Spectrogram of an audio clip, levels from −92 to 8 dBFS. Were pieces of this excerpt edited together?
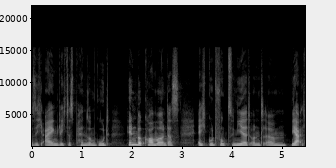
no; 0 cuts

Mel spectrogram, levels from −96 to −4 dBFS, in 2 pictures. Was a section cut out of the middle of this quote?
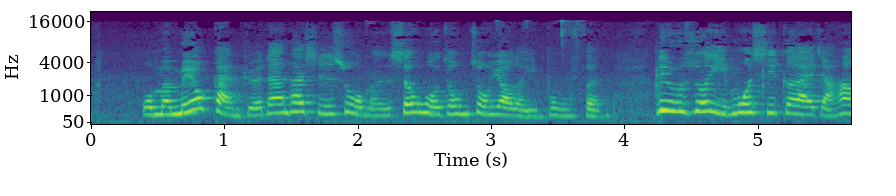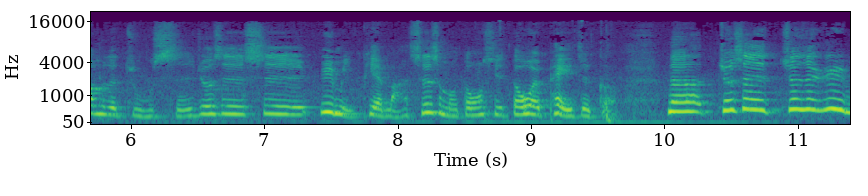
no; 0 cuts

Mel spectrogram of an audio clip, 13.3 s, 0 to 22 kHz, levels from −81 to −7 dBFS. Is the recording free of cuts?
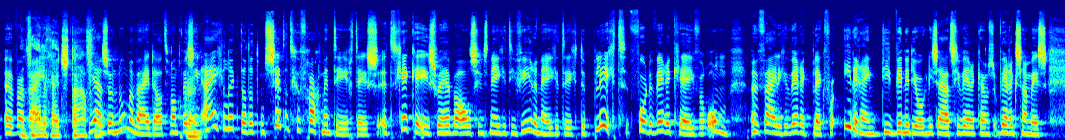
yes; 0 cuts

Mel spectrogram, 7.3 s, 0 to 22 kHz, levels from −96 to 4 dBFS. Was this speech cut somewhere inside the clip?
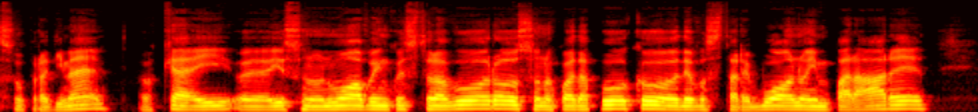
yes; 1 cut; at 0.9 s

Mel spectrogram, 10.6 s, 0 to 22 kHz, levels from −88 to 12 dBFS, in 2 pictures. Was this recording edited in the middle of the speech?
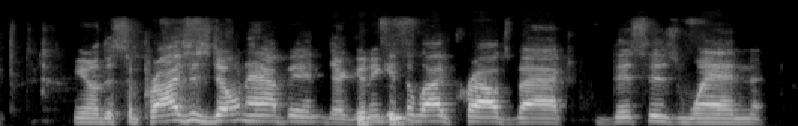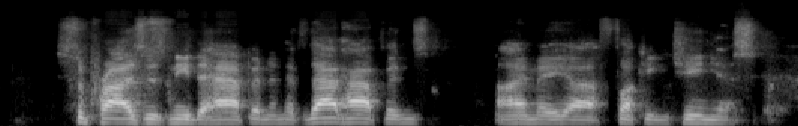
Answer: no; 0 cuts

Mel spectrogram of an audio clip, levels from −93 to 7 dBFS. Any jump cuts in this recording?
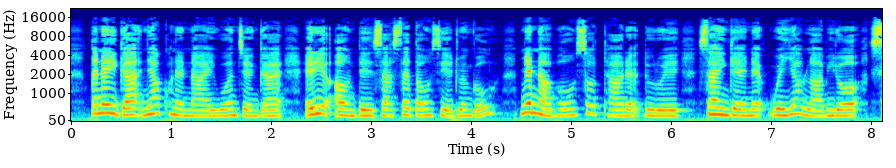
no; 0 cuts

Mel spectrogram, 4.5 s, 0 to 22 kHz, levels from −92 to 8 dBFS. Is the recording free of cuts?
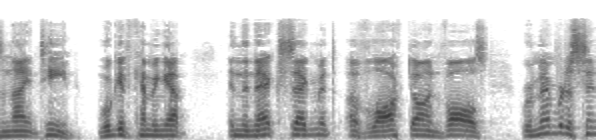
no; 1 cut; at 1.0 s

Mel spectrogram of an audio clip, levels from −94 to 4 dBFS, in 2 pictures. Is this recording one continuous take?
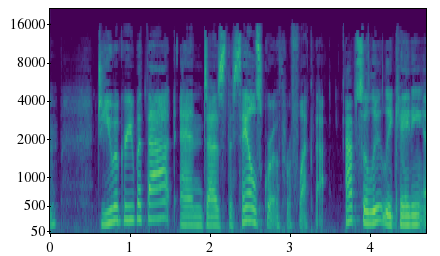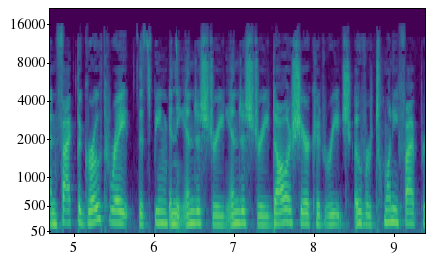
no; 3 cuts; at 3.5 s, 6.2 s, 6.9 s

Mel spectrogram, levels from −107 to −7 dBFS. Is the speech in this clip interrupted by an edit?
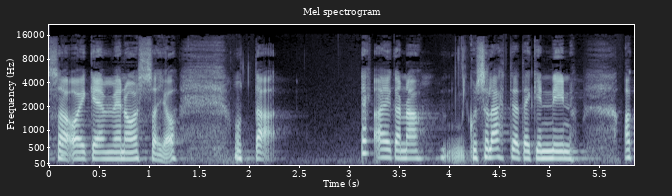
yes; 1 cut; at 3.2 s

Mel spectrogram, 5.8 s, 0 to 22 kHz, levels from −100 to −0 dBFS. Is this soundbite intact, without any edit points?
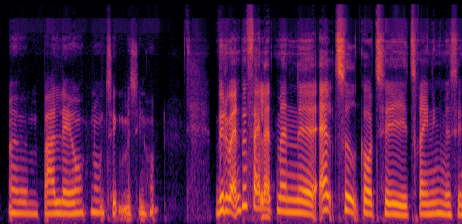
yes; 0 cuts

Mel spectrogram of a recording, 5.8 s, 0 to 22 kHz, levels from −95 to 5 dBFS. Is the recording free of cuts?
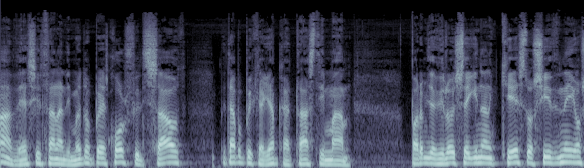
no; 2 cuts; at 1.1 s, 2.8 s

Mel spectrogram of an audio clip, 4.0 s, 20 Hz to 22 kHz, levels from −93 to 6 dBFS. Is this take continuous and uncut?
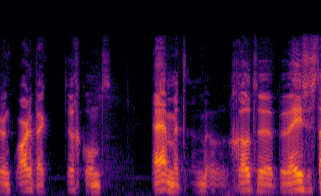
yes; 0 cuts

